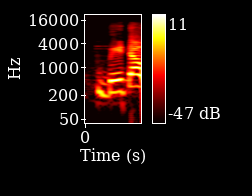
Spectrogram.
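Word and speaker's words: beta: एंड कुछ लोग बीटा कहते हैं बट the actual pronunciation is बेटा।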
